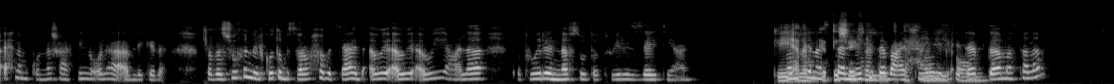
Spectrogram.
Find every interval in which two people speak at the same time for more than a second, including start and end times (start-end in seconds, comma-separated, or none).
7.8-9.9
